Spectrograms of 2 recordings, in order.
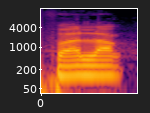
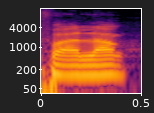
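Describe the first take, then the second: Both takes have the same delivery.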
